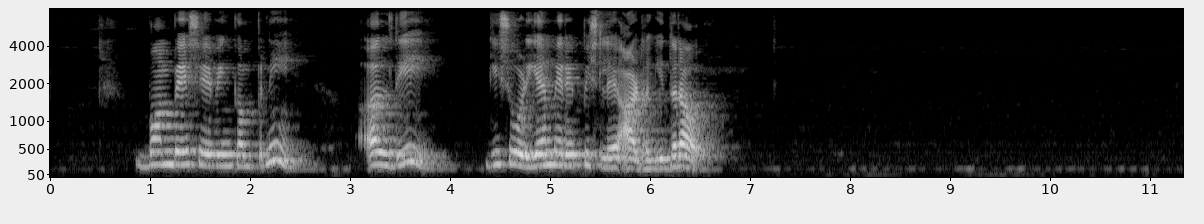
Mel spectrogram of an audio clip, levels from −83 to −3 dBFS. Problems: echo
